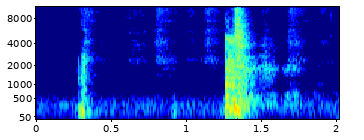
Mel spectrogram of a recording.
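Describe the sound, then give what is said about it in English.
A short sharp intake of breath, then a loud explosive sneeze onto a microphone that bursts out and quickly fades, with no talking around it. “Thank you for sneezing all over my microphone.”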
